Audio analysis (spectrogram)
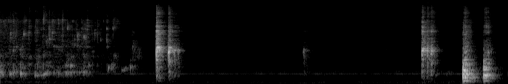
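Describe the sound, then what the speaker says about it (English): Water poured off into a bowl while making pao chai ferment: short bursts of splashing and trickling liquid in separate pours, close and clear, with quiet gaps and a faint steady hum between. "I'm going to pour off my water into the bowl"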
